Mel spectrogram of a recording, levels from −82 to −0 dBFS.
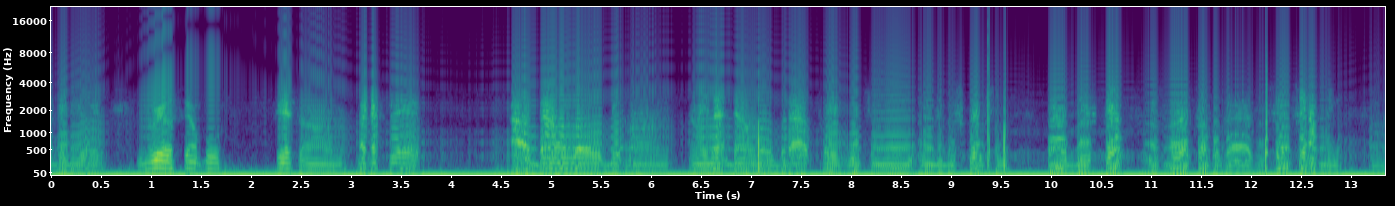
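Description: Buffer tearing runs through the whole clip. A robotic buzz at 345 Hz sits on the sound, which fits a 128-sample buffer. Writer and reader have slipped. About a third of each buffer replays audio from about 10 ms earlier, joined hard.

Loud pops arrive at 7.08 to 7.10 s, at 9.38 to 9.56 s as two pops, and at 12.15 to 12.17 s. Each peaks about 20 dB above the sound, which continues underneath. A likely cause is a voltage pulse from a plug, switch, static or driver glitch.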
